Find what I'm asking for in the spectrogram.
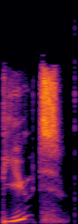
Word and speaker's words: Butte: It is right next to Elephant Butt, which may be pronounced Butte.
